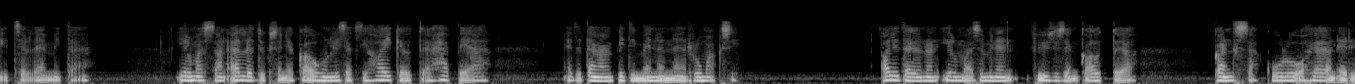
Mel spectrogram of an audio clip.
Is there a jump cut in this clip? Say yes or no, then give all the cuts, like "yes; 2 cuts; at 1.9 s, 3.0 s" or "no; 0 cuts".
no; 0 cuts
